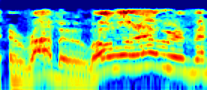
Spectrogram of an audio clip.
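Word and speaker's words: Irabu: Hideki Aruba. I think the proper pronunciation, Harry, is Arabu.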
